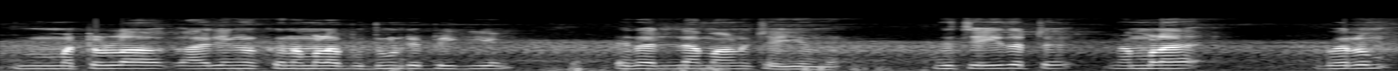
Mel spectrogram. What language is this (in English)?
Malayalam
